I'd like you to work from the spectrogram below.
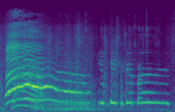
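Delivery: high, furious scream at a bird; angry yell. Acted. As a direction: shriek it out in rage. Player voices character attacking bird.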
